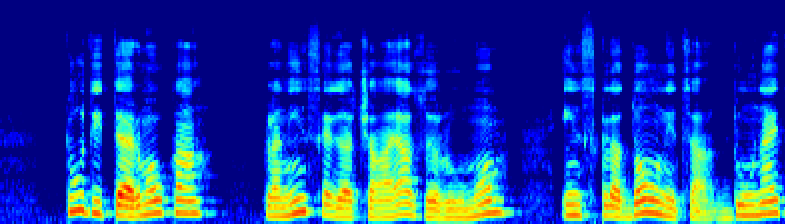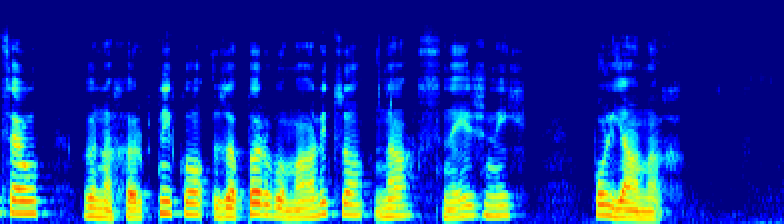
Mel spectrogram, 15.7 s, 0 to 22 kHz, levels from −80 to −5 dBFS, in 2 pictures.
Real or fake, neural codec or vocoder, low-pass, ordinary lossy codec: real; none; 19.8 kHz; none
